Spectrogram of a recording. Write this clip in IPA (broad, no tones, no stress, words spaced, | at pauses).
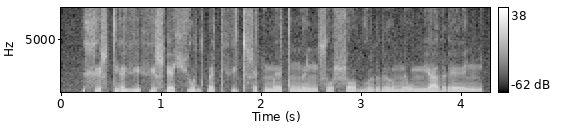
xʲɯɬtjevʲɑ fʲɯɬɾʲɑ çudk͡petfʲutɬɪt met ŋ͡mɪɲsu ɬoɡu rɯmɪw mʲa reɲ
